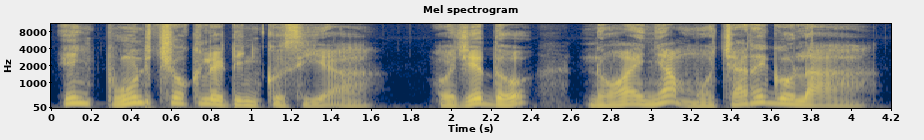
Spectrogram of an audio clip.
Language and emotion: Santali, happy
